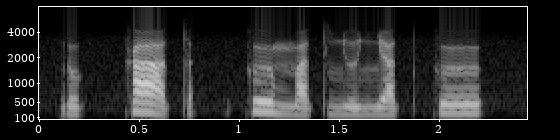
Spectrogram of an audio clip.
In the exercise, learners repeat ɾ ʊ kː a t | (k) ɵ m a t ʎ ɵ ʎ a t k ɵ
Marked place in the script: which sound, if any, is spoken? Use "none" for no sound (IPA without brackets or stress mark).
k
